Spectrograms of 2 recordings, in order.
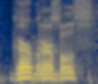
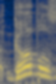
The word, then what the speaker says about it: Goebbels: I think it's pronounced Goebbels, by the way. What's it pronounced? Goebbels. Goebbels. Okay, like gerbils.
